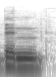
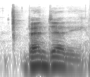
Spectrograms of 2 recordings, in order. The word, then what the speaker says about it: Bendetti: Bendetti. Bendetti. Bendetti. Okay. Like vendetta. Vendetta. But Bendetti. Bendetti.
